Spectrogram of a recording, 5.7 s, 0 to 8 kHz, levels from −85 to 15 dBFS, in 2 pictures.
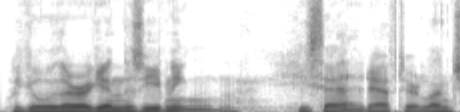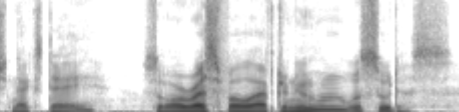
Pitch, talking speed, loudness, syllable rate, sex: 120 Hz, 200 wpm, -19 LUFS, 5.3 syllables/s, male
